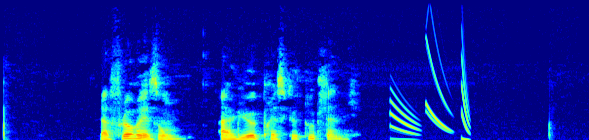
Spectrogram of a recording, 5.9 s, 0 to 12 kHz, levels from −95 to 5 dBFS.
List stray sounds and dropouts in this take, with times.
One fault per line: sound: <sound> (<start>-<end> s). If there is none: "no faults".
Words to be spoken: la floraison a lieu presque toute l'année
sound: chirp (3.9-4.7 s)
